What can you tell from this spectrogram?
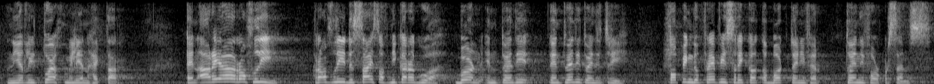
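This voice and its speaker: A man from Indonesia, a campaigner giving a press conference statement in halting, phrasing. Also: high-pitched. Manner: halting, non-native phrasing. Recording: echoey hall, faint noise.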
